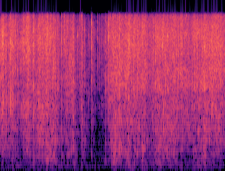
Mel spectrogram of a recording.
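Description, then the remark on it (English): A sheet of paper is twisted and crumpled, a continuous crackling crinkle with a brief lull in the middle before the rustling resumes. “Twist the corners of the paper around the waste”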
